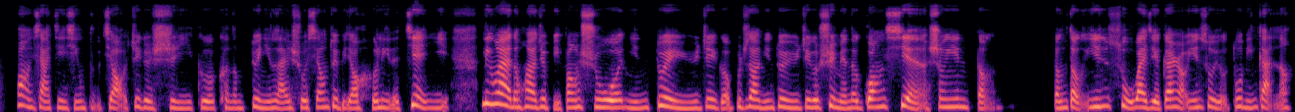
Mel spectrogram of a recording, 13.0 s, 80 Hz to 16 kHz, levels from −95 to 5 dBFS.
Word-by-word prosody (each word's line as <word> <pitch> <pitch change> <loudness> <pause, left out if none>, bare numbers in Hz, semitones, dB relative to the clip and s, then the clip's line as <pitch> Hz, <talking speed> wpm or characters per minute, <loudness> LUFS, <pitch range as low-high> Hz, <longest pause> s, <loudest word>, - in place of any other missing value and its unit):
况 310 -6 -1
下 210 - -3
进 225 0 -5
行 215 +1 -5
补 230 - -15
觉， - - -2
这 260 -2 -5
个 225 -2 +1
是 225 +4 -4
一 205 0 -5
个 215 0 -1
可 230 - -9
能 210 0 -5
对 250 +3 -2
您 215 0 -1
来 205 -1 -2
说 230 +2 -1
相 245 +1 -3
对 265 0 -2
比 - - -6
较 210 -1 0
合 220 -1 -2
理 230 -1 -1
的 - - -4
建 230 -8 +1
议。 225 - -7 0.3
另 365 -1 +6
外 330 -5 +6
的 245 - +1
话 255 -2 +2
就 255 - 0
比 210 - -6
方 235 +2 0
说 235 -1 +5
您 220 0 -3
对 265 -7 +4
于 210 +1 -2
这 250 +2 -1
个 205 - -2
不 235 - -4
知 240 - -6
道 255 -2 +4
您 220 +1 -2
对 245 -1 +1
于 220 - -1
这 245 - -1
个 235 - +5
睡 290 - +1
眠 210 -1 -1
的 225 - 0
光 255 +4 +3
线、 220 -8 +2
声 255 +6 -1
音 255 -2 -1
等 215 +2 -7 0.5
等 220 +1 0
等 245 -4 +1
因 260 +2 +2
素 260 -4 0
外 245 -1 +5
界 215 -2 +4
干 250 +3 +2
扰 245 - -3
因 235 +2 -2
素 245 -1 -1
有 210 - -3
多 265 +1 -3
敏 230 -1 -3
感 250 -1 -2
呢？ 225 - -7
235 Hz, 325 characters per minute, -24 LUFS, 215-255 Hz, 0.5 s, 另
